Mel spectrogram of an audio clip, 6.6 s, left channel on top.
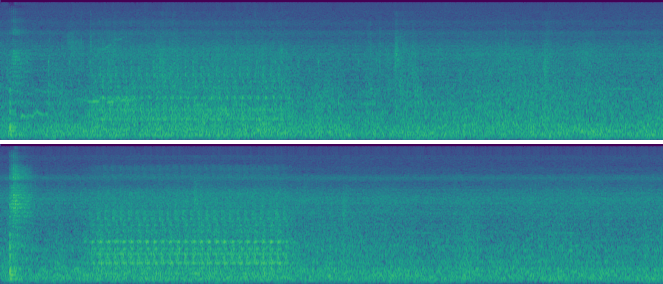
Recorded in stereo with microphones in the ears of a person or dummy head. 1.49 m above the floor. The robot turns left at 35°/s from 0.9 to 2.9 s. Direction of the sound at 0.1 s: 45° right (ahead or behind).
